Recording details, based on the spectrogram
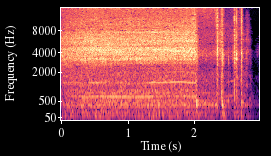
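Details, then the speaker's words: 2001 Land Rover Discovery 2, 102,295 miles, engine running; front power sunroof opened fully then closed: steady electric motor whir, then clean clunks as panel seats; normal power sunroof operation. "this is the front sunroof we're going to open it all the way and now we're going to close it"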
